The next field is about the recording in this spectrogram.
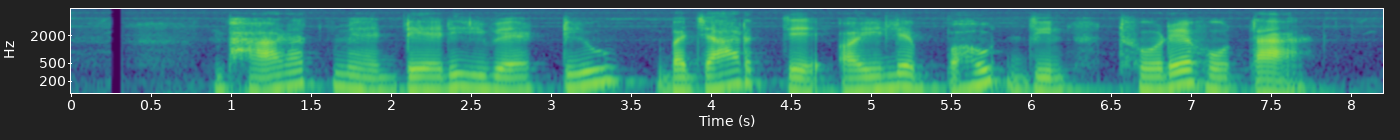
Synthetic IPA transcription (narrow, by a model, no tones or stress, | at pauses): bʱaɾət̪meɖeɾiʋeʈiu | bəd͡ʒaɾt̪eəilebəɦut̪d̪inʈʰoɾeɦot̪a̰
